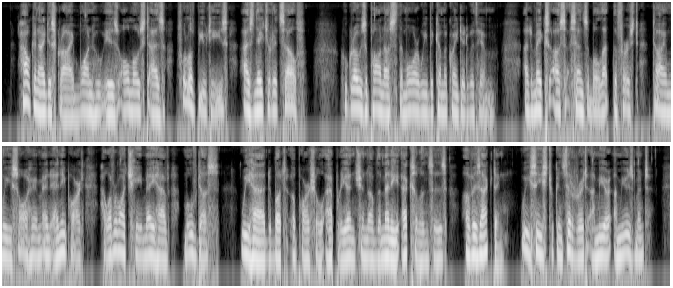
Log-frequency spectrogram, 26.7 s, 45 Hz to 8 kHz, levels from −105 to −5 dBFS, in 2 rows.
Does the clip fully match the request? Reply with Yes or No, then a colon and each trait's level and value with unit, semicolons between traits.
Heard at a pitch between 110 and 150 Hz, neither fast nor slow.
Yes: low, 135 Hz; average, 155 wpm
